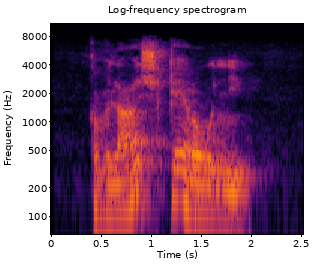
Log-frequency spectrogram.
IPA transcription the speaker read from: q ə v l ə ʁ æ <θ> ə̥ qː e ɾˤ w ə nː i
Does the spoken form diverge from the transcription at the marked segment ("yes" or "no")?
yes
